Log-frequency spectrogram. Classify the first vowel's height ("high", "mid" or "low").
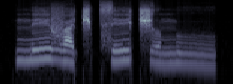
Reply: mid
